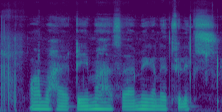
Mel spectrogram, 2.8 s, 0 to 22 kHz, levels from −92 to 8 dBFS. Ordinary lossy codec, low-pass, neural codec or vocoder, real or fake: none; none; none; real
